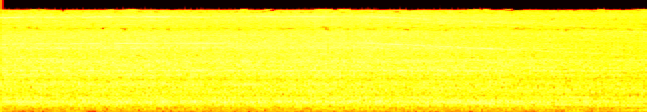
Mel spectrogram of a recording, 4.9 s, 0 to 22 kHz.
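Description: Makita LC1230 slow-speed metal cutting saw with a 305 mm carbide-tipped blade running free with no load: a steady, even motor whine. About three seconds in the whine begins to fall as the trigger is let go and the blade spins down.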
